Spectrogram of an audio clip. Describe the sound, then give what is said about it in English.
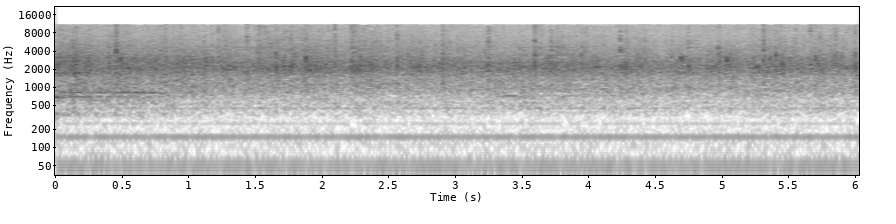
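An audience claps for Jesus steadily, a dense, sustained wash of many hands that holds at an even level for the whole stretch with no clear pauses, over a low constant hum. “Clap for Jesus again.”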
